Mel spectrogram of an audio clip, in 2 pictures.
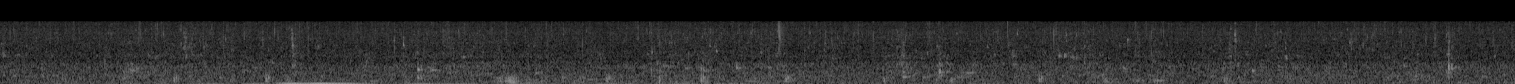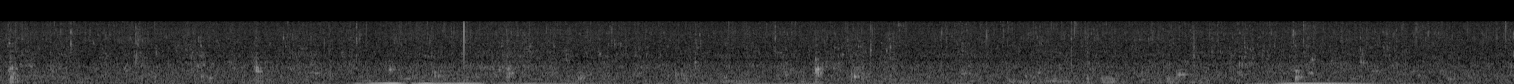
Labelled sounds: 10.6	10.8	water noise, 1.2 to 1.7 kHz

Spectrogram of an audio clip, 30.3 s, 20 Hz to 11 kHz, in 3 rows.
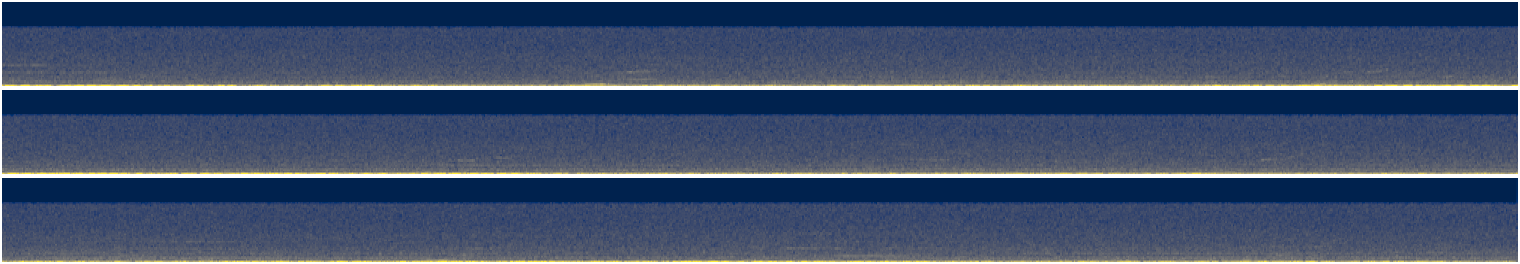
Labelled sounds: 4.1	4.4	humpback whale, 0.93 to 2.0 kHz
25.6	26.1	humpback whale, 0.86 to 0.96 kHz

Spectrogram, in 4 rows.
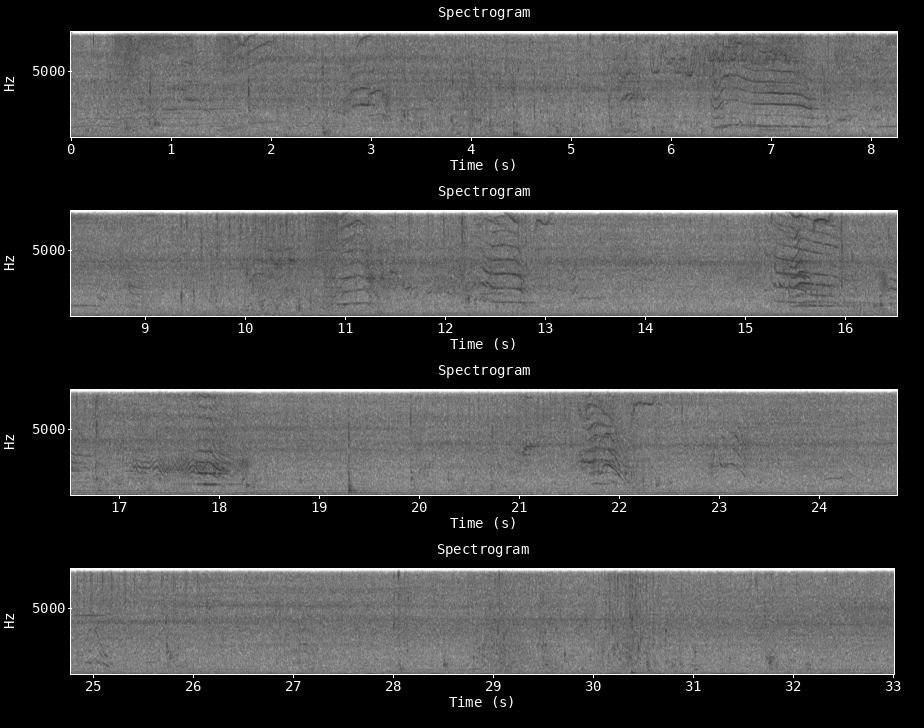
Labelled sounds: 1.5	2.2	killer whale, southern Alaska resident, 4.5 to 8.0 kHz
2.7	3.3	killer whale, southern Alaska resident, 1.6 to 8.0 kHz
6.4	7.5	killer whale, southern Alaska resident, 0.34 to 5.4 kHz
8.0	8.7	killer whale, southern Alaska resident, 0.43 to 1.4 kHz
10.8	11.3	killer whale, southern Alaska resident, 0.47 to 8.0 kHz
12.2	12.9	killer whale, southern Alaska resident, 0.86 to 8.0 kHz
15.2	16.8	killer whale, southern Alaska resident, 0.43 to 8.0 kHz
17.7	18.2	killer whale, southern Alaska resident, 0.51 to 8.0 kHz
21.5	22.1	killer whale, southern Alaska resident, 0.60 to 8.0 kHz
22.8	23.3	killer whale, southern Alaska resident, 1.3 to 4.0 kHz
23.9	24.4	killer whale, southern Alaska resident, 0.86 to 2.6 kHz
24.8	25.4	killer whale, southern Alaska resident, 0.47 to 1.5 kHz

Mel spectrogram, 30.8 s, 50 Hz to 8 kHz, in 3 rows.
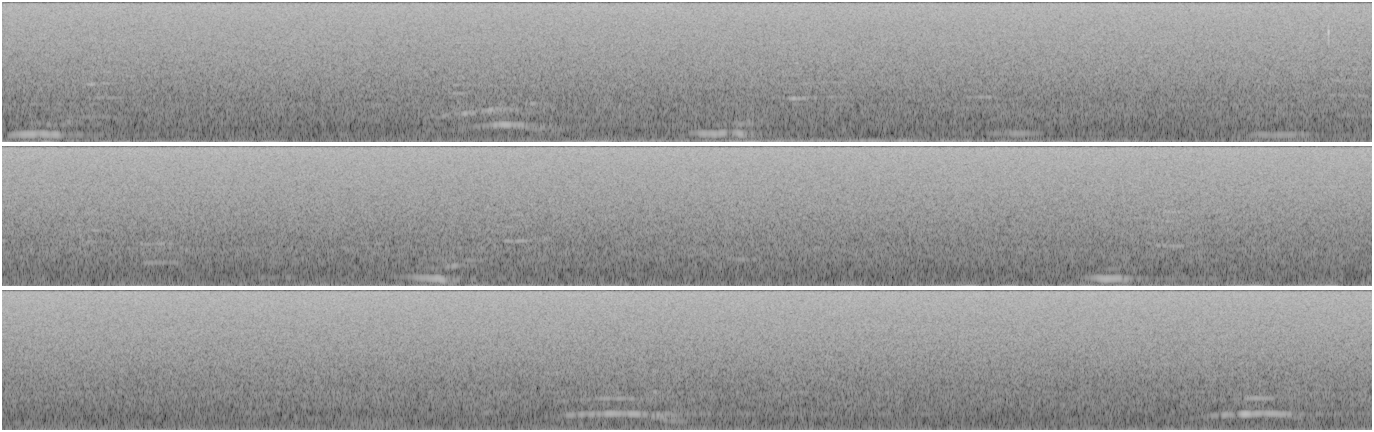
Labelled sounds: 14.0	14.3	humpback whale, 0.90 to 0.99 kHz
18.9	19.2	humpback whale, 0.80 to 0.90 kHz

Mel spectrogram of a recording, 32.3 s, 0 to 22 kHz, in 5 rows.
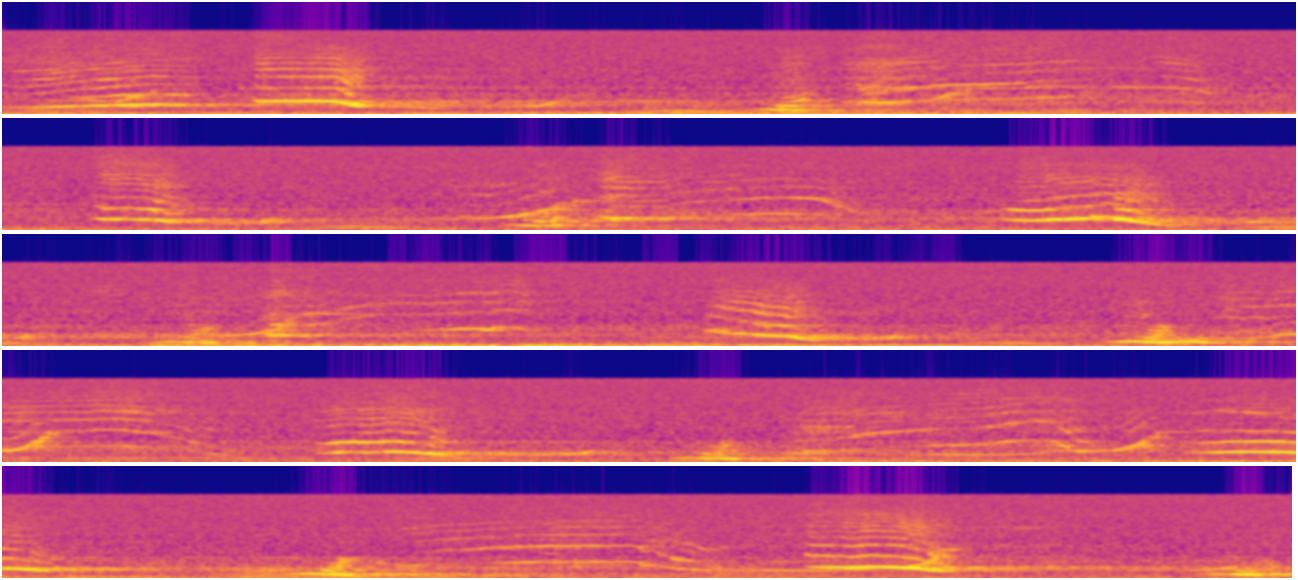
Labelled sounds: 0.0	2.1	humpback whale, 0.80 to 3.4 kHz
4.2	6.1	humpback whale, 0.80 to 5.6 kHz
6.9	7.4	humpback whale, 0.80 to 4.1 kHz
9.2	10.7	humpback whale, 0.80 to 2.6 kHz
11.6	12.2	humpback whale, 0.80 to 2.6 kHz
13.4	13.6	humpback whale, 2.7 to 2.9 kHz
14.4	15.6	humpback whale, 0.93 to 2.8 kHz
16.5	17.0	humpback whale, 0.80 to 1.9 kHz
19.0	20.4	humpback whale, 0.80 to 4.0 kHz
21.0	21.5	humpback whale, 0.80 to 3.3 kHz
23.4	26.1	humpback whale, 0.80 to 4.5 kHz
27.9	29.3	humpback whale, 0.80 to 3.0 kHz
29.9	30.7	humpback whale, 0.80 to 3.4 kHz

